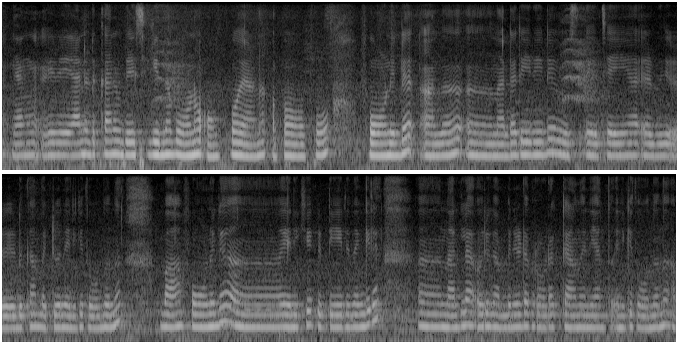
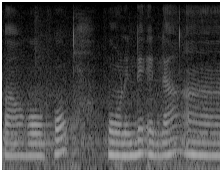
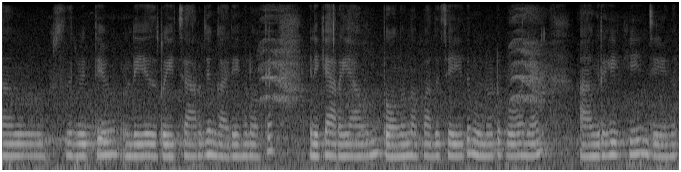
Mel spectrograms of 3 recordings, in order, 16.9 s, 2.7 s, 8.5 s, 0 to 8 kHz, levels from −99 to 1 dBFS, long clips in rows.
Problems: low volume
